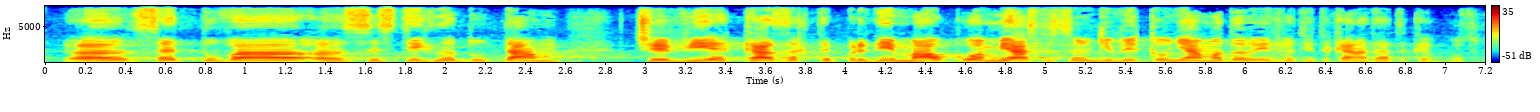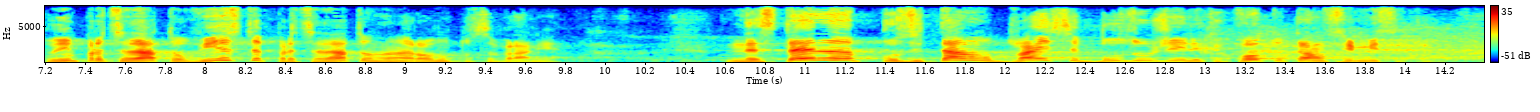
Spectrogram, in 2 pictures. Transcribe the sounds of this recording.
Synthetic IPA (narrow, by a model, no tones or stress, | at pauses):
əslɛt̪ːovasɛst̪iɡnəd̪ot̪am | t͡ʃɛviɛkazəxt̪ɛpɾɛd̪imalˠkʊɐmjast̪osɤmɡʲivikəlˠnʲaməd̪ɐid̪vət̪it̪ɐkanɐt̪at̪əkəɡospod̪inpɾɛt̪sɛd̪at̪ɛlˠviɛst̪ɛpɾɛt̪sɛd̪at̪ɛlˠnɐnɐɾɔd̪not̪osɐbɾa̰nḭɛ̰ | nɛst̪ɛnɐpozit̪anod̪d̪vajsɛbuzuʒiiːlikɐkvɔt̪ot̪amsimislʲit̪ɛ̰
